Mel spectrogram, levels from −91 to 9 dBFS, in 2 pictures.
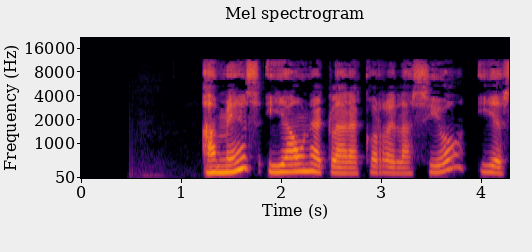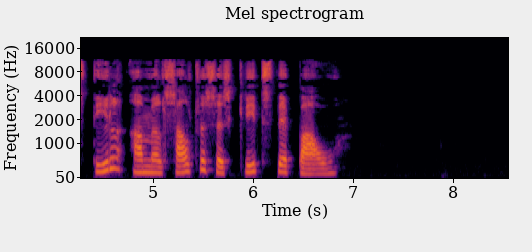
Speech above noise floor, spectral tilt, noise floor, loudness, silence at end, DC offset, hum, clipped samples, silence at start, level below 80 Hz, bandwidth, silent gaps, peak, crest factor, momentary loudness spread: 64 dB; -3.5 dB/octave; -85 dBFS; -21 LUFS; 1.75 s; under 0.1%; none; under 0.1%; 1.2 s; -64 dBFS; 11.5 kHz; none; 0 dBFS; 22 dB; 9 LU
